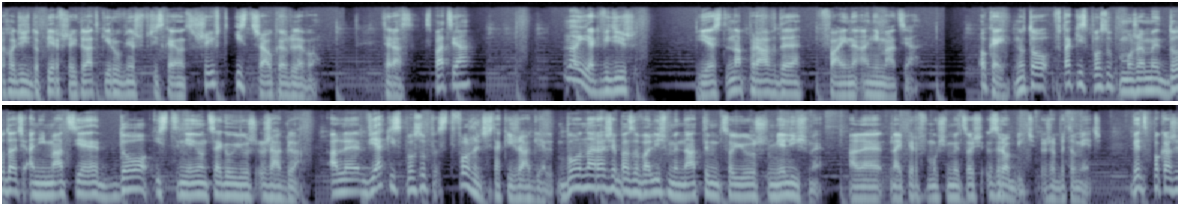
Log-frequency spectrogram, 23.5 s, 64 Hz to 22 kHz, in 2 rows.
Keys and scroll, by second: 3.1 shift+Left, 4.3 space, 9.7 space, 9.9 z, 14.9 space, 23.1 space.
